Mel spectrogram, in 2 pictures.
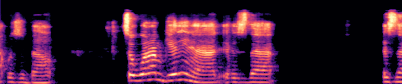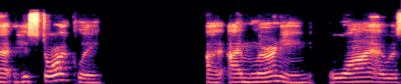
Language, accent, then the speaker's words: English; Sacramento, California, United States; I was raised in California, in Sacramento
